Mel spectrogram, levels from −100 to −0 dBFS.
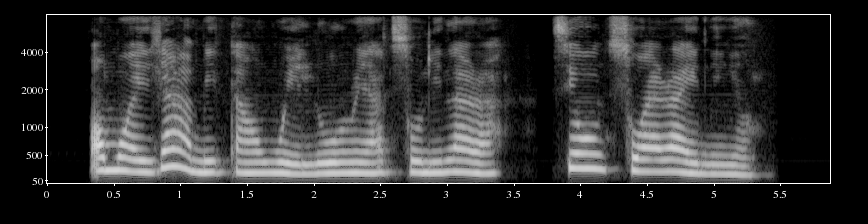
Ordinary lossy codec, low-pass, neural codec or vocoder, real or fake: none; none; codec, 16 kHz, 4 kbps, FunCodec, trained on Chinese and English, 50 frames a second; fake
